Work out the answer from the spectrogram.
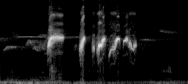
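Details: Short phrase from a red-whiskered bulbul in song training, a female stimulating the male: a bright whistle followed by four quick, rolling warbled notes.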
